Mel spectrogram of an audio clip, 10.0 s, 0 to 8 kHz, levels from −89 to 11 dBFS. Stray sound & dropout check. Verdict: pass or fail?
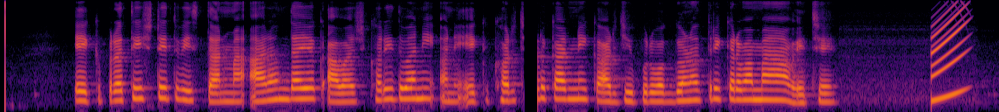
fail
